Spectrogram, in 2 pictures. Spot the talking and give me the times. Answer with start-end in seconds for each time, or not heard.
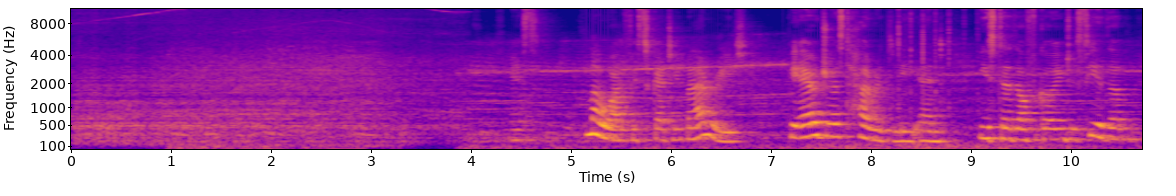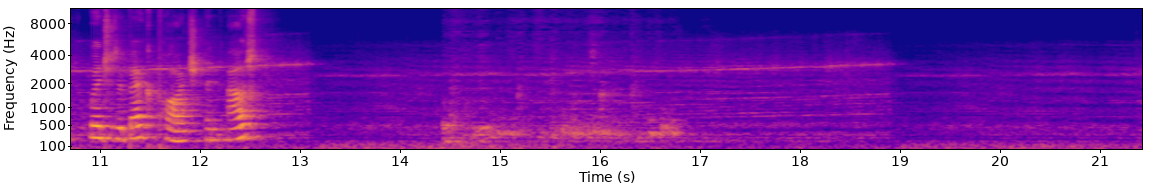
4.4-12.6.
